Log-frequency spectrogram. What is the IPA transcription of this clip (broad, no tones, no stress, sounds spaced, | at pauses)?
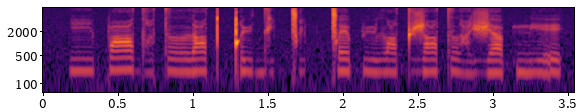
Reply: i p ɑ dˤ a̤ tˤ lː ɛ tˤ ǃ y d i̤ ǀ i̤ p ǀ ɛ p y l e tˤ ʒ y tˤ l i̤ ʒ a p mʲ e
